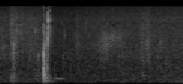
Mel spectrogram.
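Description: Desk handling noise: two short knocks in the first second, then faint steady room noise.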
